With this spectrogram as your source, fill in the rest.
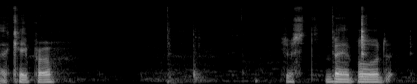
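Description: A plastic board clicks as it is pressed into a connector.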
